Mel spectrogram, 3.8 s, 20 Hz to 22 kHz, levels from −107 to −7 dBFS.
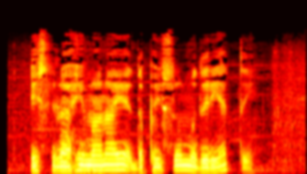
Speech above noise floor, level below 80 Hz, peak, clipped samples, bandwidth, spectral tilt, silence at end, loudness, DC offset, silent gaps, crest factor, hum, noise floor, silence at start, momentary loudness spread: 33 dB; -48 dBFS; -4 dBFS; under 0.1%; 10.5 kHz; -6 dB/octave; 0.7 s; -20 LUFS; under 0.1%; none; 16 dB; none; -52 dBFS; 0.4 s; 15 LU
